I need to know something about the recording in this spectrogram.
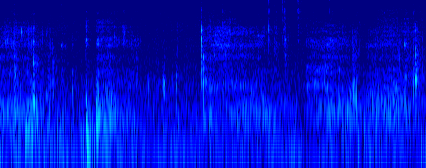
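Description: Faint chewing and mouth sounds of someone eating lemon and lime wedges: a few soft, scattered clicks and smacks.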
